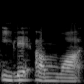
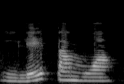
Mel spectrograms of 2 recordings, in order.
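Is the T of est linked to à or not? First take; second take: not linked; linked. First: The T of est is not linked to à. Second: The T of est is linked to à. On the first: The speaker calls it wrong. "On ne dit pas il est à moi" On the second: The speaker calls it right. "On va mettre une petite liaison entre le T et le A"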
